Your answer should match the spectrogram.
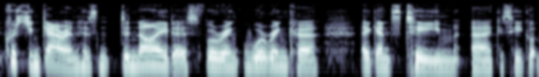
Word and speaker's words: Wawrinka: Yes, I am pronouncing it Wawrinka. Apparently, we've been pronouncing his name wrong for the past 15 years.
